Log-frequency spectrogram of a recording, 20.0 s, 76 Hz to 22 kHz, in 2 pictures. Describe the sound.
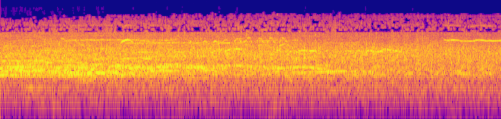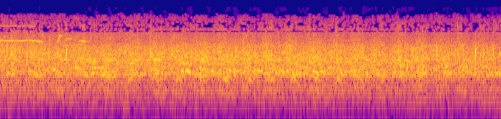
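Sustained, loud applause and cheering from a crowd at a political rally during a Trump speech at CPAC 2023, a dense wash of clapping with scattered whoops that holds steady throughout.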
